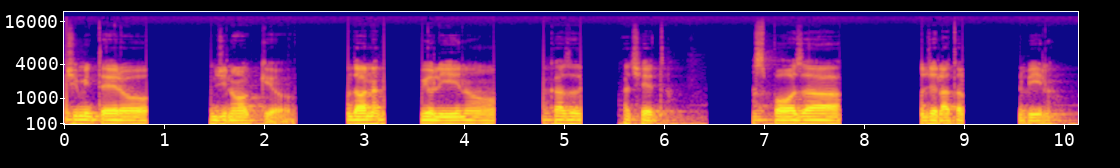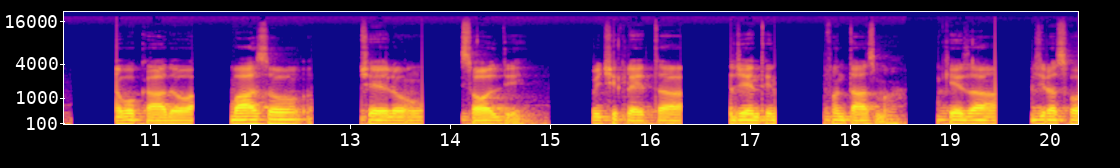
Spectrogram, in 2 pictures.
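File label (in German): Zusammengefugte Worter Schnell Italienisch, male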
